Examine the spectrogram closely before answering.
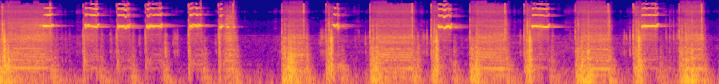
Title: #Субару Легаси свист стеклоподъёмника#Subaru Legacy window lift whistle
